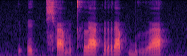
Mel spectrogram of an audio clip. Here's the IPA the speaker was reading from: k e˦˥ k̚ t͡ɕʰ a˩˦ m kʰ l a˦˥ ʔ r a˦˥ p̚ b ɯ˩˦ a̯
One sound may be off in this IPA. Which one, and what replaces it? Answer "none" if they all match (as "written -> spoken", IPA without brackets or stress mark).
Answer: k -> ʔ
